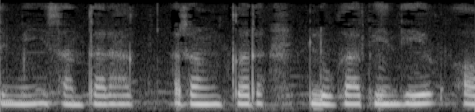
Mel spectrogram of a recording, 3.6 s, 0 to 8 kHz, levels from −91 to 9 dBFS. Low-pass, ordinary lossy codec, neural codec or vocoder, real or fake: 7.2 kHz; MP3, 32 kbps; none; real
